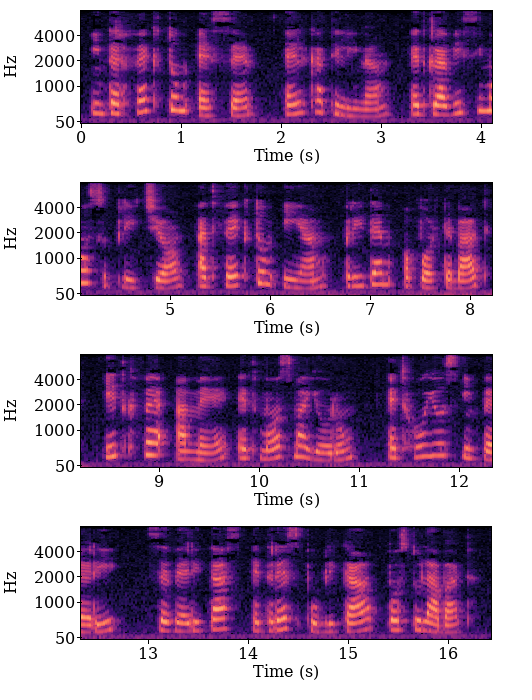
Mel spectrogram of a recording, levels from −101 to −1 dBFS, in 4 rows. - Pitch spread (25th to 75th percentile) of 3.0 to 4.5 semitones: No, average, 4.9 semitones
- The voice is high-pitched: Yes, very high, 250 Hz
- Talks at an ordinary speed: No, slow, 90 wpm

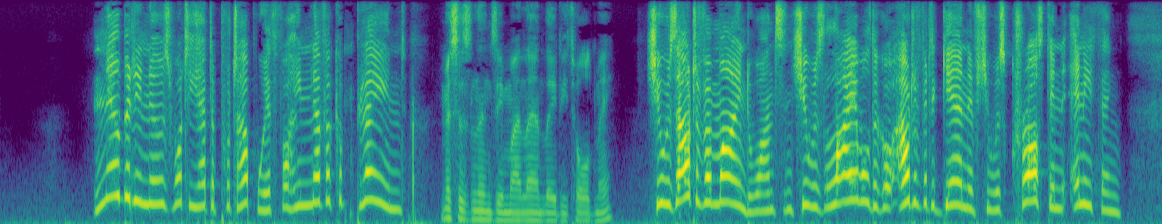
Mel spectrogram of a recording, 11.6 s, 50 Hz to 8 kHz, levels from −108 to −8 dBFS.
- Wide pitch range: Yes, wide, 6.3 semitones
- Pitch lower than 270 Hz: No, very high, 285 Hz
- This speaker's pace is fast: Yes, fast, 215 wpm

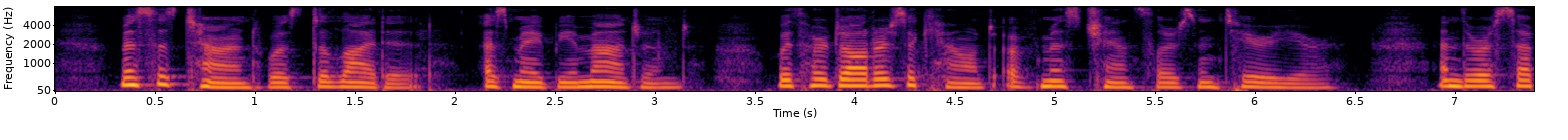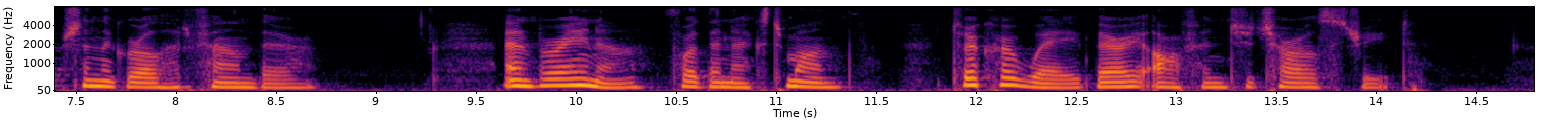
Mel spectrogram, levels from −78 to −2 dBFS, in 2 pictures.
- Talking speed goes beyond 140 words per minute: Yes, average, 160 wpm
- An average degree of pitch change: Yes, average, 3.8 semitones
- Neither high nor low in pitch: Yes, medium, 165 Hz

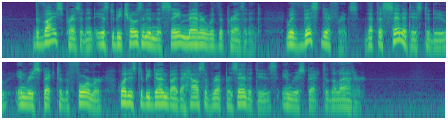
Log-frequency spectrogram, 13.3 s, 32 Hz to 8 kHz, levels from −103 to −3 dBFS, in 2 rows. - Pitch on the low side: Yes, low, 120 Hz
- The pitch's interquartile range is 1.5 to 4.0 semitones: No, average, 4.5 semitones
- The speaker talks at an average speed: Yes, average, 195 wpm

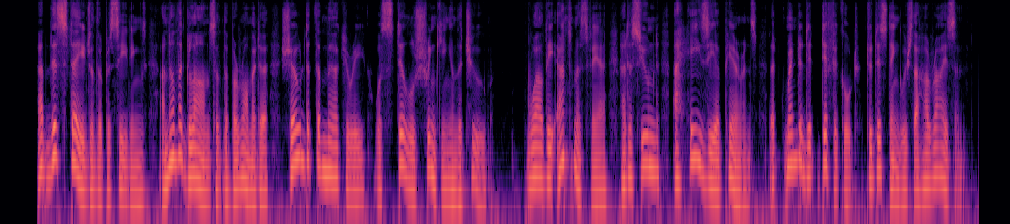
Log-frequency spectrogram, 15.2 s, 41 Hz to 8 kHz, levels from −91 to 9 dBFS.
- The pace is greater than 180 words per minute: No, average, 145 wpm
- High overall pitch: No, low, 110 Hz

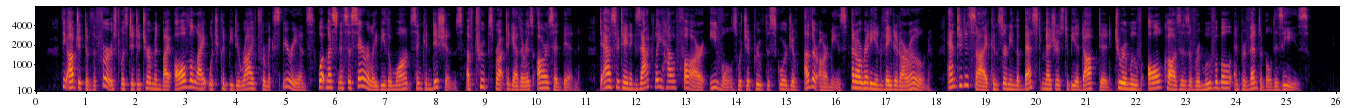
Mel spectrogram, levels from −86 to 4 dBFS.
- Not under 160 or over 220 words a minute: Yes, average, 165 wpm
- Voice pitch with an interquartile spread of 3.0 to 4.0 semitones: No, wide, 5.6 semitones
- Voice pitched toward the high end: No, medium, 160 Hz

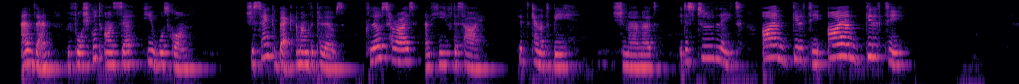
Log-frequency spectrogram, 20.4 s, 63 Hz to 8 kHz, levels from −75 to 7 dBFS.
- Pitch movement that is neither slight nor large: No, wide, 5.7 semitones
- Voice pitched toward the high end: Yes, high, 195 Hz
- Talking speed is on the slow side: Yes, slow, 110 wpm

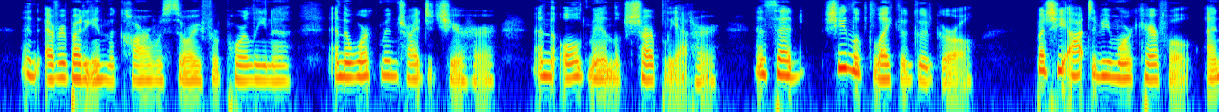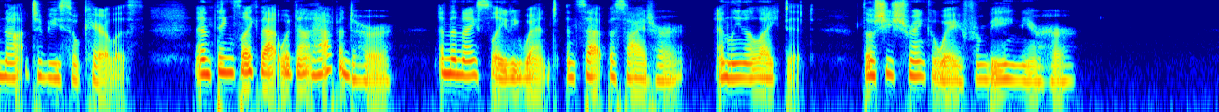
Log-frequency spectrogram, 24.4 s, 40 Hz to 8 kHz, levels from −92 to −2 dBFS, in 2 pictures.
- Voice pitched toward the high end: Yes, high, 200 Hz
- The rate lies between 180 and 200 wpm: Yes, average, 185 wpm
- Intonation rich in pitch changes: No, average, 3.8 semitones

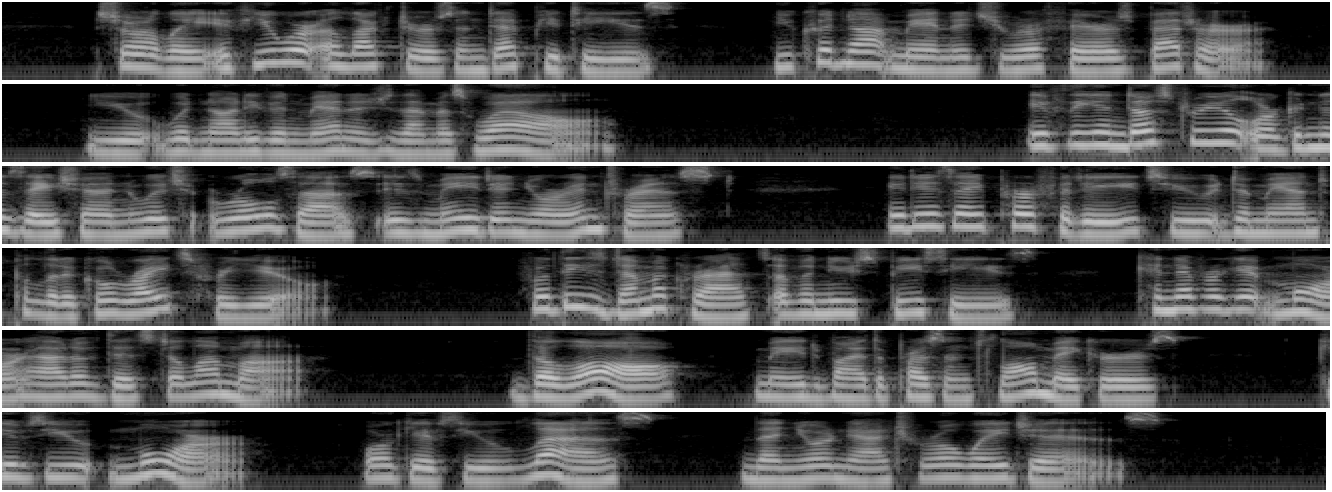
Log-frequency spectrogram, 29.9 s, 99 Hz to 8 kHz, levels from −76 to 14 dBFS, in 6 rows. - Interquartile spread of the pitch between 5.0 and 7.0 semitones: No, average, 3.9 semitones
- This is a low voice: No, high, 190 Hz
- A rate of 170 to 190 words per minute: No, average, 155 wpm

